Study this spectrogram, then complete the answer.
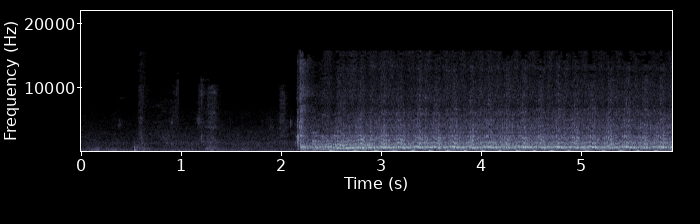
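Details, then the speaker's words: Forgotten lawn mower being revived after the engine was unseized with vinegar, with battery issues: small engine chugs about three times a second while cranking, trying to catch but never running; hard starting, plugs and fuel to be checked. "it sounded like it wanted to start we're having battery issues right now"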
